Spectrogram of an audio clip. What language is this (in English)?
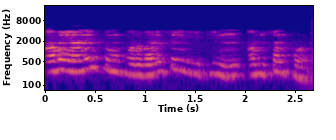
Tamil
